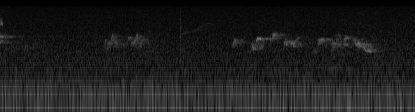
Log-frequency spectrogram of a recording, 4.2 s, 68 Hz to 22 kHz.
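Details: Trapping of wild red-whiskered bulbuls by song duel, 29 February 2016: a soft warble, then a rapid run of sharp whistled and chattering notes lasting over a second, with low background noise.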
